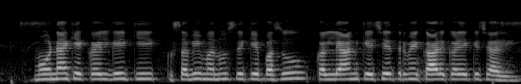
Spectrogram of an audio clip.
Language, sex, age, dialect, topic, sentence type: Magahi, female, 25-30, Western, agriculture, statement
